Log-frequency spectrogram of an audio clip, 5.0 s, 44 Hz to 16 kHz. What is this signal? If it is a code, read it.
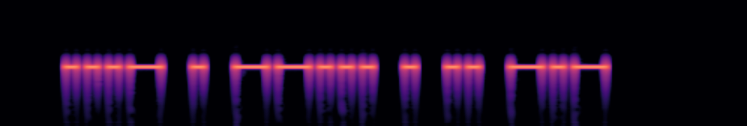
Morse code, heard as a keyed tone, about 17 wpm, 700 Hz. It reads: VE7EIK
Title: DXCC-100 Call Signs - 6 Characters - Repeated 3x - 17wpm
